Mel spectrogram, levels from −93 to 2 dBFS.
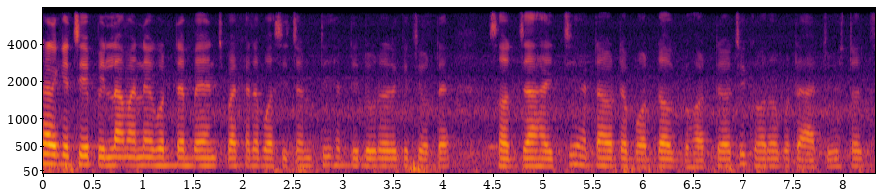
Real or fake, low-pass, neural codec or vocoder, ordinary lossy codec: real; 7.2 kHz; none; none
